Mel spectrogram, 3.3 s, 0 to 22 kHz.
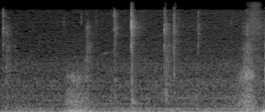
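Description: Keys clicking irregularly on a computer keyboard while a Redmi Note 5 search query is entered in a MongoDB tool, faint and close with scattered taps and no talk.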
